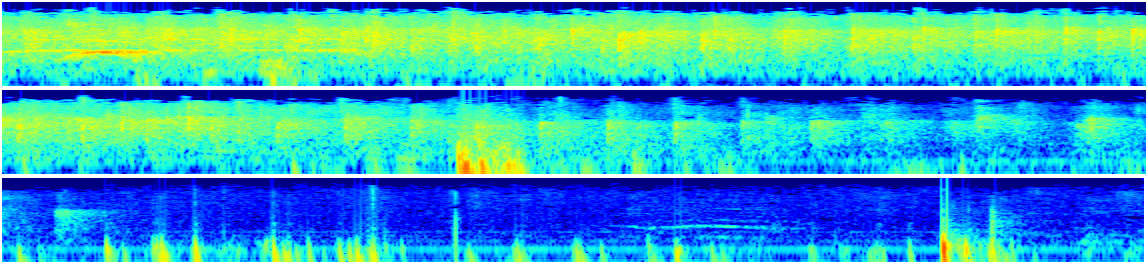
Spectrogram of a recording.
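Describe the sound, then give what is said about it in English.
A church audience in Itaewon applauds as Pastor John Kim is welcomed up. Dense clapping lasts about six seconds, then thins into scattered claps over a low hum. “So let's put our hands together. Welcome up Pastor John Kim.”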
